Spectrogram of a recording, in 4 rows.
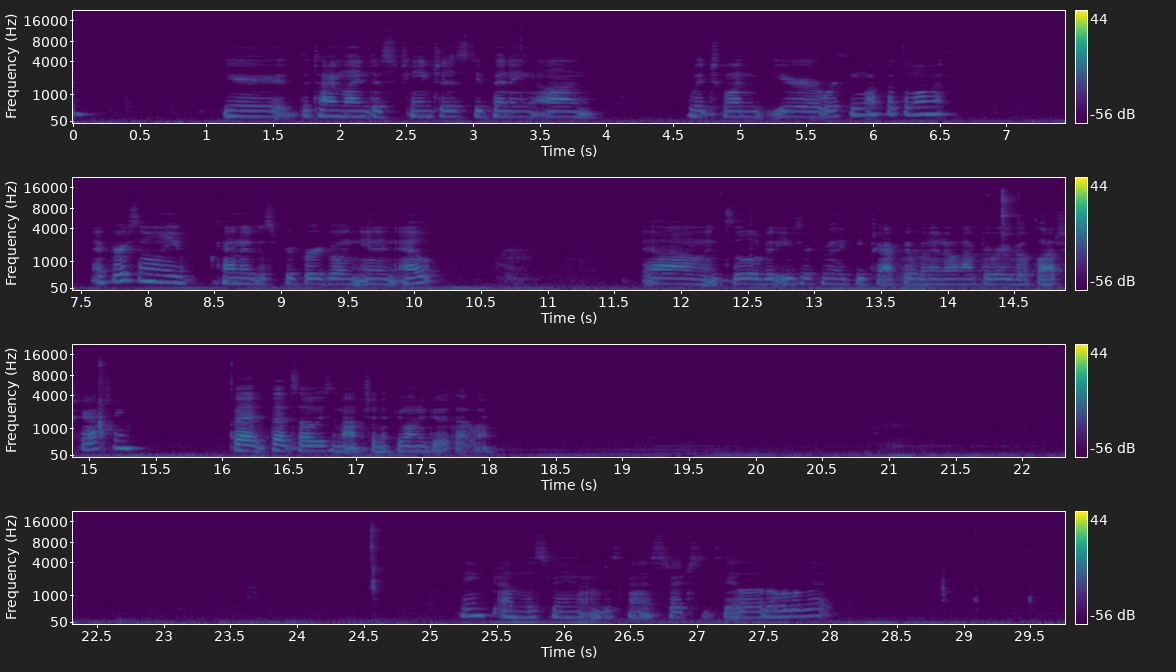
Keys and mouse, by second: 14.6 space, 23.7 double click, 25.0 alt+click, 26.1 alt+click, 27.4 alt+click.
